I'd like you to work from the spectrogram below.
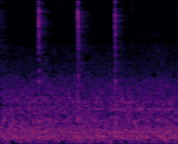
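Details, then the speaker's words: Three sharp, high-pitched clicks at a steady pace, imitating the abnormal valve sounds opening snap and ejection click. "لكنه يرش لاوبن سناب لاكشن كليك دي اصوات غير طبيعيه بتحصل مع دي الصمامات ودول بيتسمع كده"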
